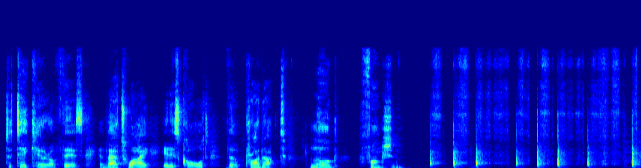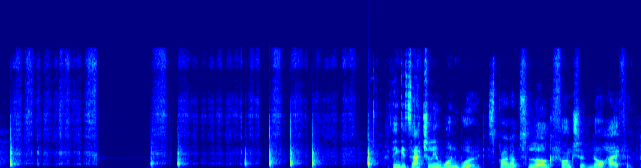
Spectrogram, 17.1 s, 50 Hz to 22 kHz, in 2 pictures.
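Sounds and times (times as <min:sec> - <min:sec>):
chalk scratching on blackboard: 0:05.8 - 0:09.9, 0:10.6 - 0:13.6.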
